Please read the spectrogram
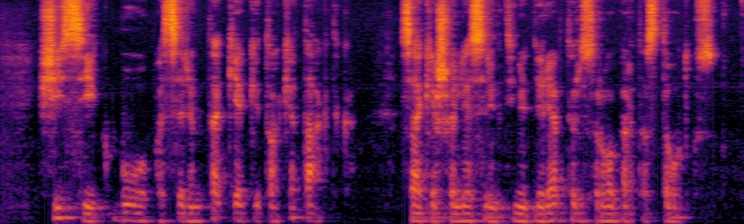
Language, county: Lithuanian, Panevėžys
